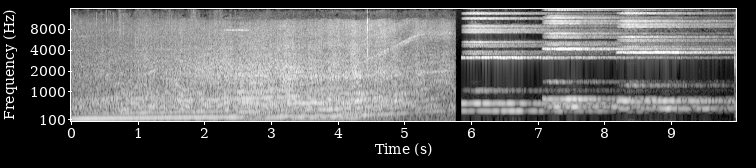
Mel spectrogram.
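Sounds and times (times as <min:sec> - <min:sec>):
convertible sports car engine revving and accelerating: 0:00.0 - 0:05.8
steady sustained tonal sound: 0:05.9 - 0:09.9.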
